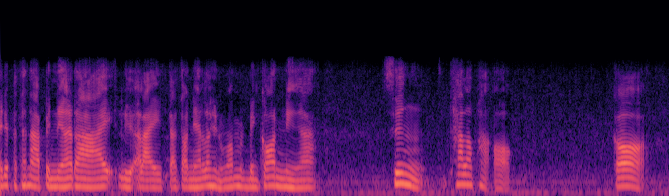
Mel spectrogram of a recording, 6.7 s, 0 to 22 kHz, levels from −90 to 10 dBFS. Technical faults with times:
0.00-6.69 low bit depth without dither

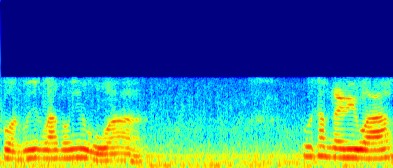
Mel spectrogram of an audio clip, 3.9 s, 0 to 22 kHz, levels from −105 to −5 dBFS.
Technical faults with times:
0.00-3.94 G.723.1 codec

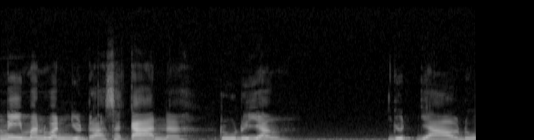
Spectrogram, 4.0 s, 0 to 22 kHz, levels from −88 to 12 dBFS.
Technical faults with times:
3.56-4.01 cut-off end

